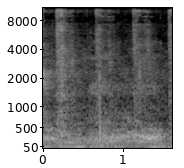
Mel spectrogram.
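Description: A racing pigeon coos softly in a brief, low, throaty burst, close by against steady background noise.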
